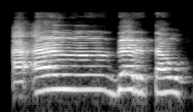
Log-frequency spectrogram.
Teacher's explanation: nun sukun ketemu dha, nggak boleh dibaca jelas, harus samar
